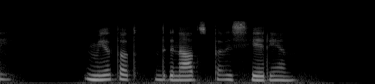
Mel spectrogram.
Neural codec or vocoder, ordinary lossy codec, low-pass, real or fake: codec, 16 kHz, about 1 kbps, DyCAST, with the encoder's durations; none; none; fake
